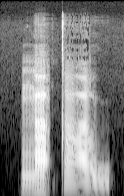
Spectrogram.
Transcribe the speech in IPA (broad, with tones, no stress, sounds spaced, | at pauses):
ŋ a˥˩ ʔ t aː˨˩ w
